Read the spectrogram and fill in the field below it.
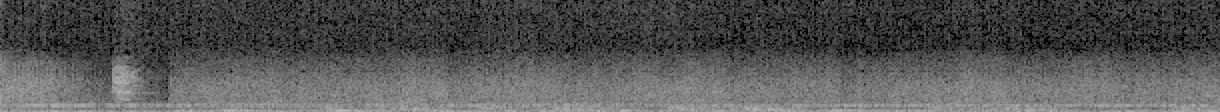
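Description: Water gurgles and bubbles underwater.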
